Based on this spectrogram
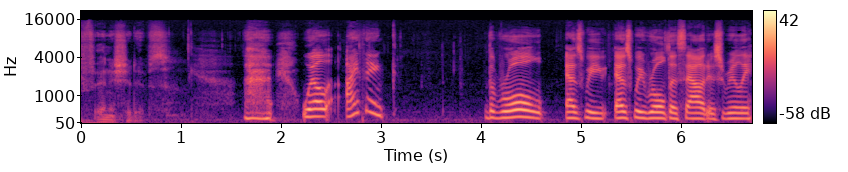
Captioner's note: laugh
